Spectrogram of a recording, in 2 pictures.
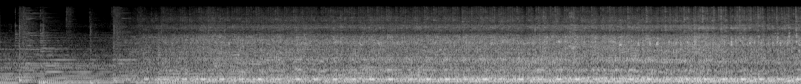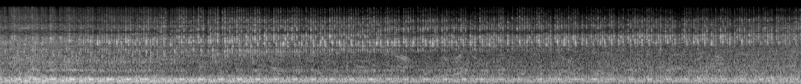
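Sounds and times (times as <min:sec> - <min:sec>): car engine rumbling past: 0:01.2 - 0:16.0.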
